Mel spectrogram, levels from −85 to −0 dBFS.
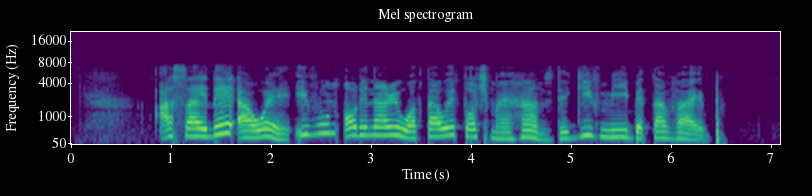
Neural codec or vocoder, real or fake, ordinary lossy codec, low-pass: none; real; AAC, 64 kbps; 7.2 kHz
